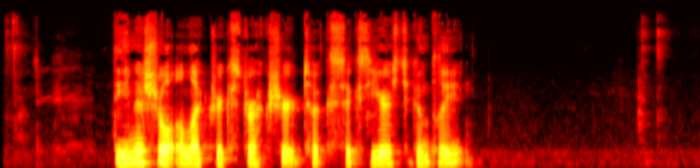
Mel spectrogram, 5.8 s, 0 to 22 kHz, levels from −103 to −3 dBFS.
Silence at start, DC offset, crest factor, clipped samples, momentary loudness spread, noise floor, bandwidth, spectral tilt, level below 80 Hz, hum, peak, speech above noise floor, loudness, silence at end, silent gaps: 0.95 s; under 0.1%; 22 dB; under 0.1%; 10 LU; -75 dBFS; 16 kHz; -6 dB/octave; -60 dBFS; none; -4 dBFS; 53 dB; -23 LUFS; 2 s; none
